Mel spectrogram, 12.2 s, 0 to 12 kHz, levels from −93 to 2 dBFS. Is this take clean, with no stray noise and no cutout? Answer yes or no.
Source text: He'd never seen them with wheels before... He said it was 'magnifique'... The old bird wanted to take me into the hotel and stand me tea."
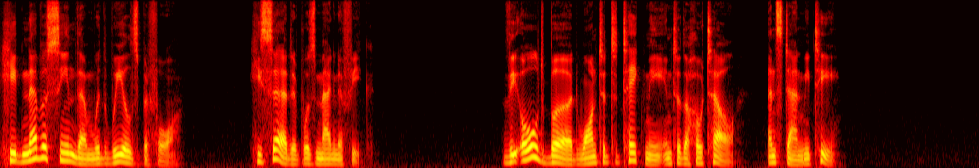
yes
